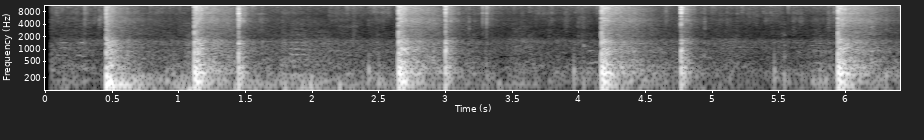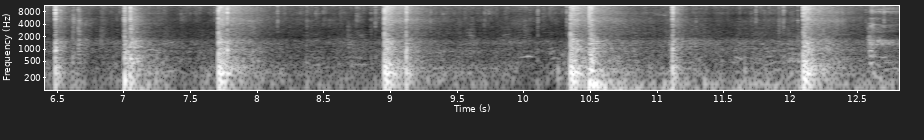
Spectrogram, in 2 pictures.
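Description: A 600-shot roman candle battery firing: a string of sharp pops at uneven spacing, about one to two a second, each launching a star and trailing off briefly in echo.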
